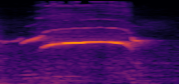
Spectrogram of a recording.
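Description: A pressure cooker cooking sambar lets out one shrill, steady whistle that swells, holds for about a second, then cuts off. It is loud and close, with no voices over it.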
